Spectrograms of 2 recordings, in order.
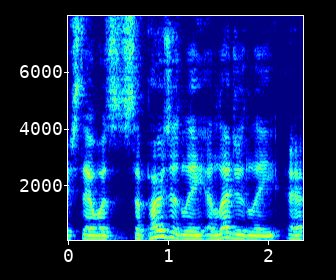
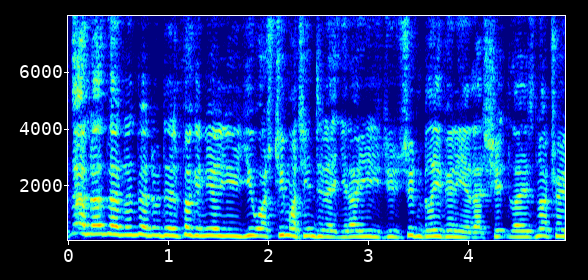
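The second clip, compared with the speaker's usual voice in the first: high, loud stream of mock scolding; ranting dad; 9 semitones higher, 4 dB louder, faster than usual. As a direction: imitate dad's dismissive rant, starting loud and easing off. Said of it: "he's just going like".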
